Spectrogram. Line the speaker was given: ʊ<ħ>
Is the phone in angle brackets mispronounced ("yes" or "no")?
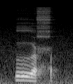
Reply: no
